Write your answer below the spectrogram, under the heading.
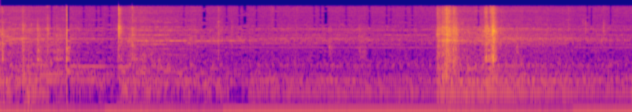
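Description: Light clicks and clinks of metal being handled at a bench vise, then two short, loud scraping sounds about half a second apart, over a faint steady hum.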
